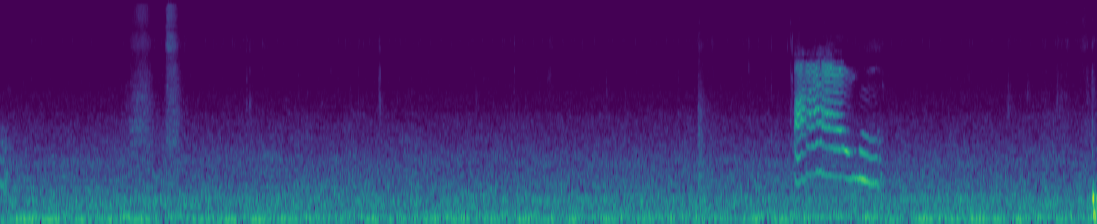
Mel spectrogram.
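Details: Moco, a female long-legged Munchkin cat, meows for food: a single high, wavering meow with bright harmonics, rising then falling, near the eighth second, over a steady low household hum.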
